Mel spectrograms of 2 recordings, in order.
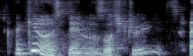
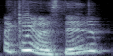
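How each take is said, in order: First: Lightly mocking a confused listener, softer; a half-hearted imitation of someone lost by the accent; mocking the preacher. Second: Mock exasperation. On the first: Preacher mimics a listener puzzled by the accent, softer. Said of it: "Australian accent". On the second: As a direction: throw up your hands, higher. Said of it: "What's he saying?".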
